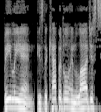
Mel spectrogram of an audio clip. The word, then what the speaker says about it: Berlin: Berlin, German pronunciation, Berlin, is the capital and largest city of Germany by both area and population.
